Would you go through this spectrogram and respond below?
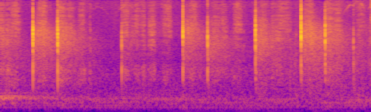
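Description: Chalk or pen strokes on a classroom board during a Hindi physics lesson, a string of short, sharp taps and scratches in uneven rhythm, close and fairly quiet over a low room hum.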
